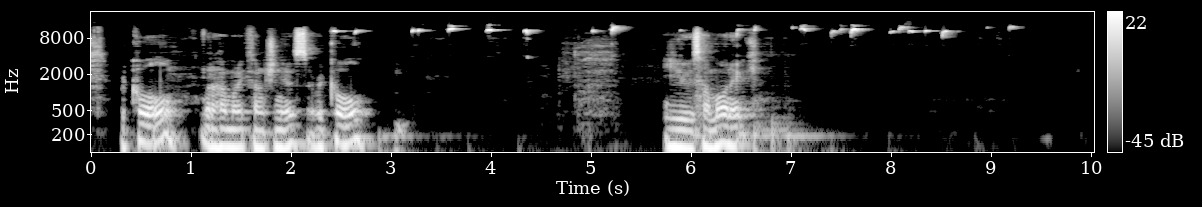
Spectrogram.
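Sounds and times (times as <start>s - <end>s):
marker squeaking on glass: 2.5s - 5.4s.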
